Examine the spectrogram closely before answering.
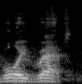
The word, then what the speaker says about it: Rapx: So we have none other than Roy Raps. The X is silent.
